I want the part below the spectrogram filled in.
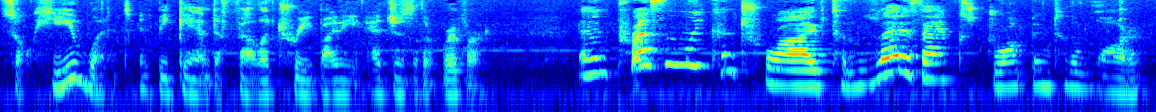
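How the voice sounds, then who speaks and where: Slow, mellow woman reading bedtime fables. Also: on the low side, wildly swooping pitch, slight background noise, poor audio. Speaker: storyteller, host of a bedtime story series.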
